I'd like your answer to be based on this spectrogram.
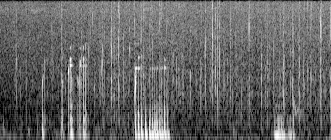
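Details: Realistic stomach growling recorded for an ASMR stomach-grumbling session; borborygmi.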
